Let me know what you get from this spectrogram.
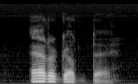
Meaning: alternative form of r'garder
- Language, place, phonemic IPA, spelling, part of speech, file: Jèrriais, Jersey, /ɛɹɡaɹde/, èrgarder, verb, Jer-èrgarder.ogg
